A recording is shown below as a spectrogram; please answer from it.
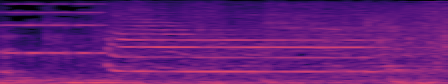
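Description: Game show start horn blaring for about a second and a half, a steady chord of several tones, signalling that the one-minute round has begun. Just before it a short rising sweep plays, over the show's background music.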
